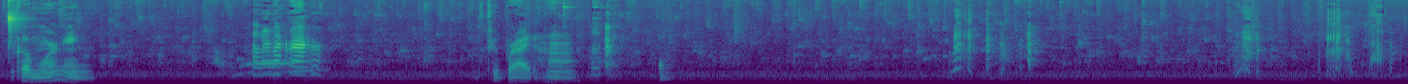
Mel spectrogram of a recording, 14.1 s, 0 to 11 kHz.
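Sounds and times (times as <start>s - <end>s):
macaw hiccuping: 9.5s - 10.4s.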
